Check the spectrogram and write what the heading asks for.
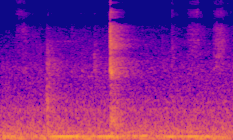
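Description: Chalk tapping and scratching on a blackboard as words are written: a scatter of short ticks, one sharper click about halfway through, over a steady low hum.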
